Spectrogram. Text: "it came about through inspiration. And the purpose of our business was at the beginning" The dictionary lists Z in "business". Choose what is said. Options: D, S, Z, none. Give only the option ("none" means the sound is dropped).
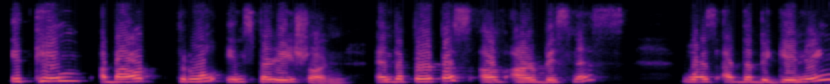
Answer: S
